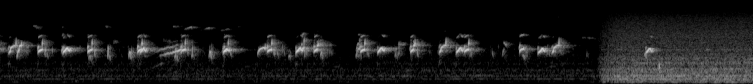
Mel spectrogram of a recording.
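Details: Marsh sandpiper giving rapid, repeated short sharp notes in a steady chattering run for about six seconds, then a burst of broad hissing noise with one faint note.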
